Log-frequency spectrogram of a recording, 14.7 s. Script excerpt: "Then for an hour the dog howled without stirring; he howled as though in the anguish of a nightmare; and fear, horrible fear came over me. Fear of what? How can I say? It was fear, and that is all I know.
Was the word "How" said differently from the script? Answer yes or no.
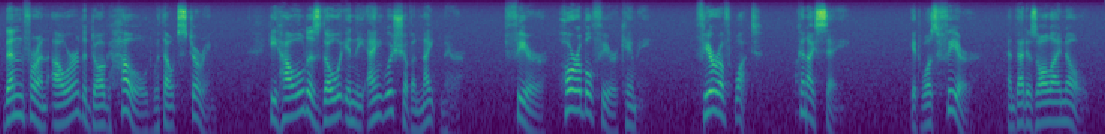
yes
